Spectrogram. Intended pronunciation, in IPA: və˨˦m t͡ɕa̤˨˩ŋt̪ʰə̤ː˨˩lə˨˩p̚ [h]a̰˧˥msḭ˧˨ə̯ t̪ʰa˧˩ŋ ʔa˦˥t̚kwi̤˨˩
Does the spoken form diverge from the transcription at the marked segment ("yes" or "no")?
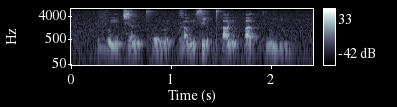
yes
